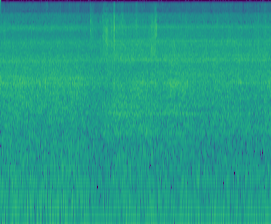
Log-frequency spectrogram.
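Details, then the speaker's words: Goodman furnace after pressure switch fault repair, burner lit and status light solid: the blower fan runs with a steady low even rumble, no rattles, scraping or squeal; healthy, and all house heater vents deliver heat. "Wait for the heater to kick on, or the fan. There's the blower fan."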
